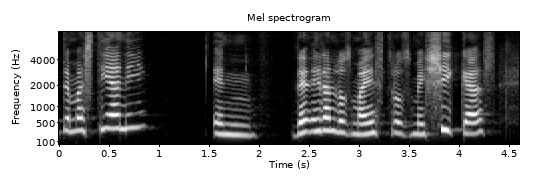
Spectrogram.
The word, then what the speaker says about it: Mexica: en eran los maestros micas y eran aquellos eruditos que formaban a la gente importante en México del pueblo mexica no no se dice México ni mexica es Mica y yo quise comenzar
